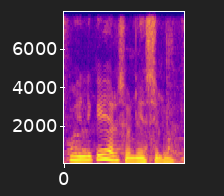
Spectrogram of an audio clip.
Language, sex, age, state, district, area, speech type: Assamese, female, 45-60, Assam, Udalguri, rural, spontaneous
